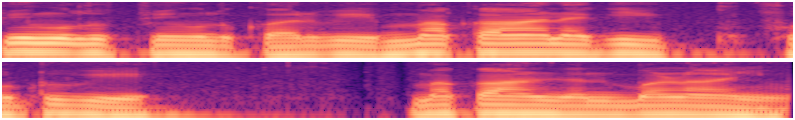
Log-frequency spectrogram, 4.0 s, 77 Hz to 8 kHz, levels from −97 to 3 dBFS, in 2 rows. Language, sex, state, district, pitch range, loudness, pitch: Garhwali, male, Uttarakhand, Tehri Garhwal, 100-120 Hz, -14 LUFS, 110 Hz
